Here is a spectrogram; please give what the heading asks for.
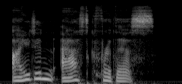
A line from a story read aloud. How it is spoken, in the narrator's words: Noelle said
